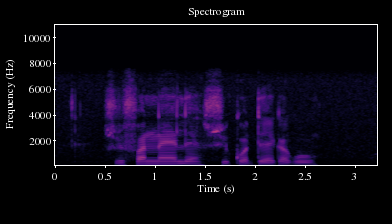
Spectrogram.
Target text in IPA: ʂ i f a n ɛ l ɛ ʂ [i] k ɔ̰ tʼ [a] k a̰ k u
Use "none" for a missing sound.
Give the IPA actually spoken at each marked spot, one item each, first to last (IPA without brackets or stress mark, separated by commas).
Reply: i, ɛ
